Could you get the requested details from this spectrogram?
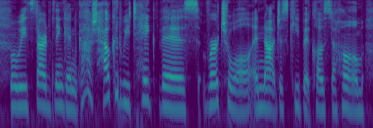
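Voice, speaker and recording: A woman speaks at a fairly quick pace in a bright, sharp tone with a medium pitch and fairly even intonation. The recording is very clean, dry and close, with a silent background and no echo. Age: 30s. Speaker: running coach. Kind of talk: interview. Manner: outgoing.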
